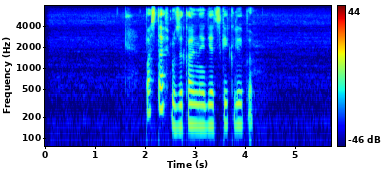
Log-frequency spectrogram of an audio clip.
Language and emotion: Russian, neutral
